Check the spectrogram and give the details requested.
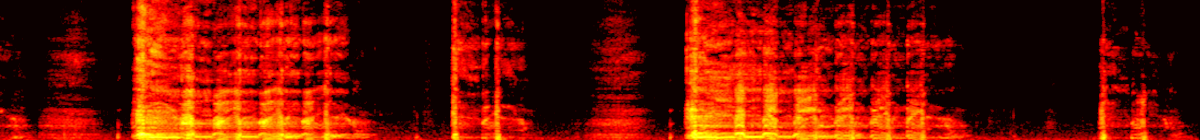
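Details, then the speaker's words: Asthmatic adult man coughing after hitting a vape cart: two long bursts of harsh, repeated coughing with throat clearing, separated by pauses; coughing fit. "I'm an asthmatic so that's why I'm coughing to it"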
